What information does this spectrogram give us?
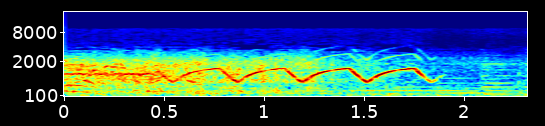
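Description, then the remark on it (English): A police siren yelps in quick, repeated rising-and-falling sweeps, loud and approaching, with steady traffic-like rumble underneath before it cuts off near the end. “I hear them coming, Master.”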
